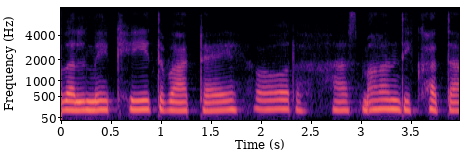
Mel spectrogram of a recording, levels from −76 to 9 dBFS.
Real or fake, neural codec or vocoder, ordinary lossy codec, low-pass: fake; codec, 16 kHz, 1 kbps, X-Codec, HuBERT features, trained on LibriSpeech; Opus, 24 kbps; 7.2 kHz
